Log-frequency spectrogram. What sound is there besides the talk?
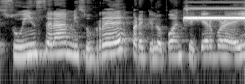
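building fire alarm ringing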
